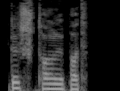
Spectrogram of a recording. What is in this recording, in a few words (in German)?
"gestolpert", german; adjectives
